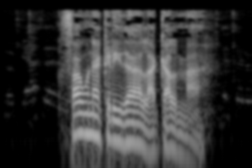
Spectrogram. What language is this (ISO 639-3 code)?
cat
